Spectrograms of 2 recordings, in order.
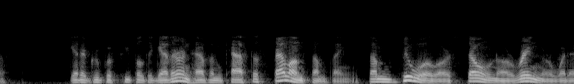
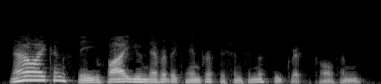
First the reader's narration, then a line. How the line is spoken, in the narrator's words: Sophronia sighed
